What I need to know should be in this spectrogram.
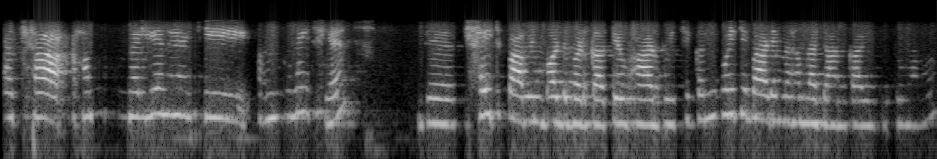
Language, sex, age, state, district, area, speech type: Maithili, female, 18-30, Bihar, Sitamarhi, urban, conversation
